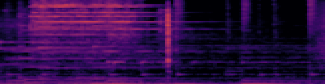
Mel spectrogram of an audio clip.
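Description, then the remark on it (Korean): A telephone rings at night with a steady, sustained, bright electronic tone, continuing through the whole short stretch with a brief click near the middle; no one speaks. “그런데 다음 날 밤 현철 씨네 어머니한테 갑자기 전화가 딱 온 거예요.”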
